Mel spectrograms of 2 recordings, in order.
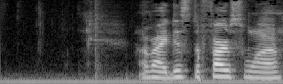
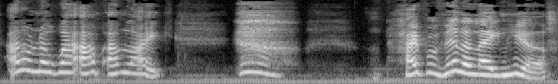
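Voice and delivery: nervous laughter; 7 semitones higher, 4 dB louder than usual. Real, not acted. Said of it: "I'm nervous now, hyperventilating".

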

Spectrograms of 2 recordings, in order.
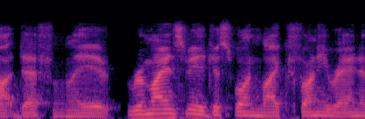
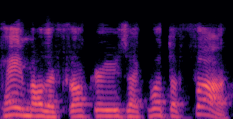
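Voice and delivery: angry trucker; 8 semitones higher than usual. Retold or imitated.

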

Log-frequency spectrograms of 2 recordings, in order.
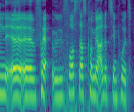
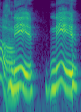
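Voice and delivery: scared; 4 semitones higher, 5 dB louder, much slower than usual. Real, not acted. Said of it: "Ich hab Angst vor Jumpscares".

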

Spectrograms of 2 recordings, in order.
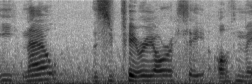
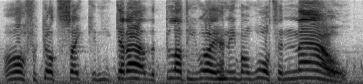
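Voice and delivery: impatient snapping in a higher put-on voice; angry; 4 semitones higher, 4 dB louder than usual. Harry snaps at his fireman to move. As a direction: shove the words out, fed up. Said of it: "looking angry".

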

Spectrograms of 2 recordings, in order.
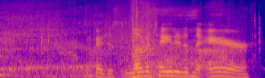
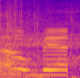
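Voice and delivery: excited; 7 semitones higher, 12 dB louder than usual. Real, not acted. Reacting to the blast.

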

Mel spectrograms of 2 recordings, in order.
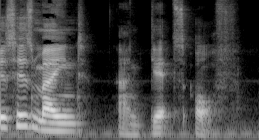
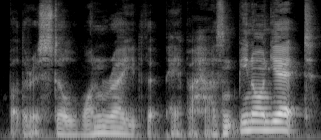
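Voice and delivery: usual speaking voice

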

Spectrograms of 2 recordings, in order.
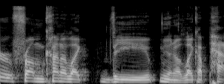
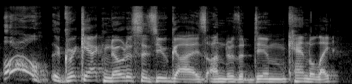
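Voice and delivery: normal talking voice

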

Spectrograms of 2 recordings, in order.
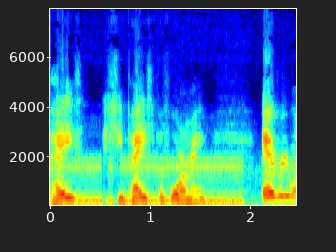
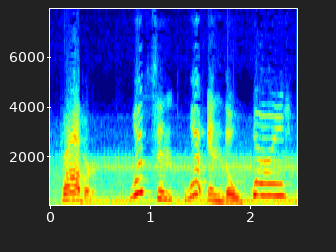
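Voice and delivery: bewildered Martha; 8 semitones higher than usual. A narrator's reading. Martha confused by pixie chaos.

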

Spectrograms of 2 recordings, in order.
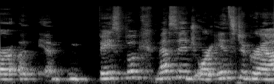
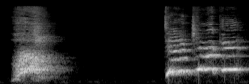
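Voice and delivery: delighted gasp; 5 dB louder than usual. Real, not acted. Spotting the teal denim jacket.

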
